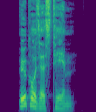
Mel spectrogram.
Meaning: ecosystem
- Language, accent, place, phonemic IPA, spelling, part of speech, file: German, Germany, Berlin, /ˈøːkozʏsˌteːm/, Ökosystem, noun, De-Ökosystem.ogg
